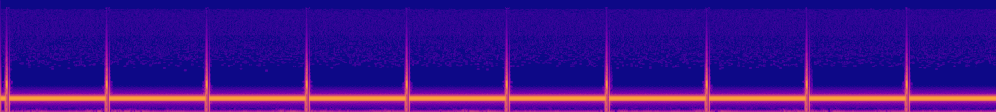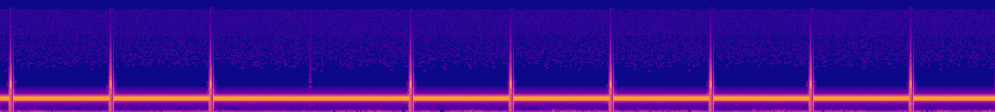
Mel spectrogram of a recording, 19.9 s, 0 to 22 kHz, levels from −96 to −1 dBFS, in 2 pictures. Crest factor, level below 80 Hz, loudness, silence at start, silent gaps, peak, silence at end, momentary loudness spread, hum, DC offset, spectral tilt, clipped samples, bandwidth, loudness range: 10 dB; -62 dBFS; -24 LUFS; 0 s; none; -14 dBFS; 0 s; 0 LU; none; under 0.1%; -7 dB/octave; under 0.1%; 2.8 kHz; 0 LU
